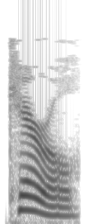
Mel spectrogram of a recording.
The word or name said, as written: carole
